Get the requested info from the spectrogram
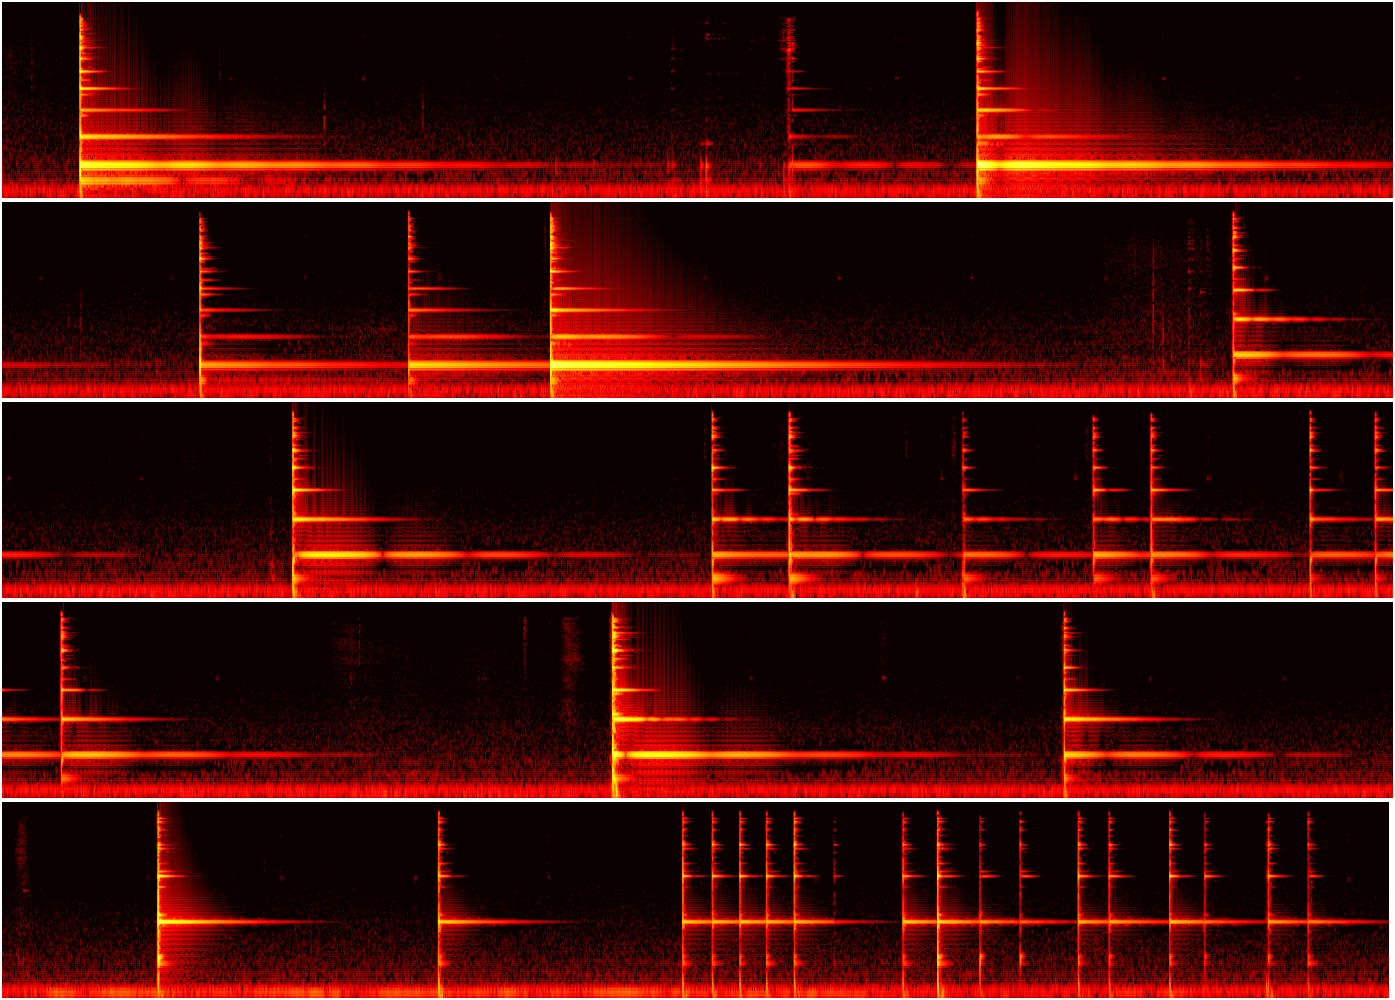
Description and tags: Wine glass tinkles
A variety of glass ding tones that could be sampled and played as a musical instrument, or wind chime, or as a simple sound effect.
clink, ding, glass, marimba, music, ping, ting, tone, wine, xylophone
